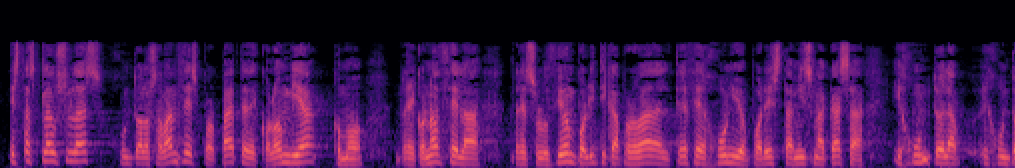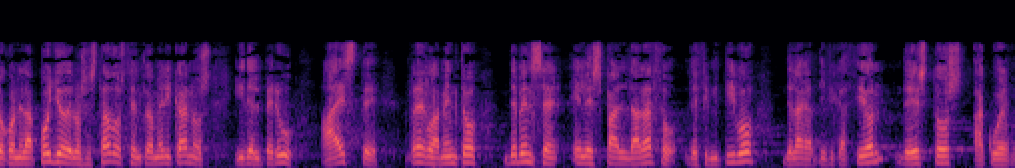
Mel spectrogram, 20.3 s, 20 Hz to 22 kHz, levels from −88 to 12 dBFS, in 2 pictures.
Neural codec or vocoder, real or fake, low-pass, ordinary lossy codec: none; real; none; none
